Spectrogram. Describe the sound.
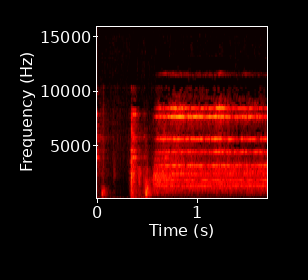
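A telephone rings: a couple of dull thumps are followed by a bright, sustained ringing tone that continues steadily to the end.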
